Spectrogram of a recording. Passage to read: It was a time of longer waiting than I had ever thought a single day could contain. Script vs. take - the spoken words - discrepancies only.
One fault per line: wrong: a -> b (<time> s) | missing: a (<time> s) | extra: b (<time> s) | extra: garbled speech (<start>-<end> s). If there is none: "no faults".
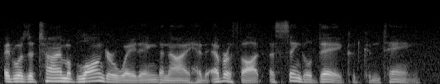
no faults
